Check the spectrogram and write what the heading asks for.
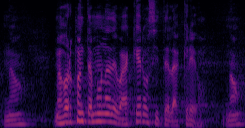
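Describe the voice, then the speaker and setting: A man's voice: mid-range voice, sing-song, moderate pace, fairly bright tone. A man, preaching a sermon as pastor in a conversational way, often asking "right?". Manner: conversational preaching with tag questions. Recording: long hall reverb.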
